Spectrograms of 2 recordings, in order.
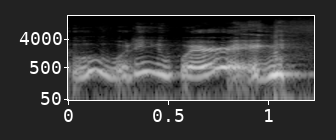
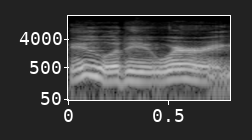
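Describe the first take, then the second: First: It sounds delighted, like an impressed compliment. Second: It sounds disgusted, like a bad smell.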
